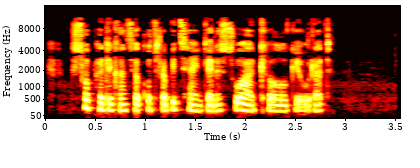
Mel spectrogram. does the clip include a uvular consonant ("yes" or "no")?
no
